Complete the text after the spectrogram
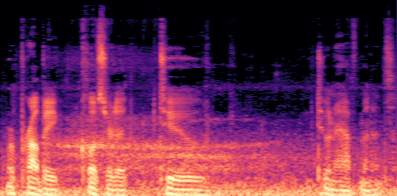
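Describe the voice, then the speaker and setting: A man's voice: extremely low pitch, fairly even intonation, moderate pace, background noise. A man chatting casually as he coaches and checks in with a companion.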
